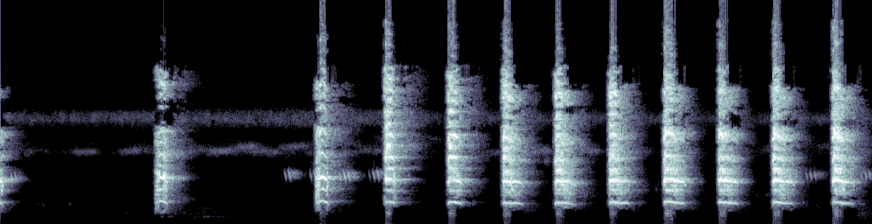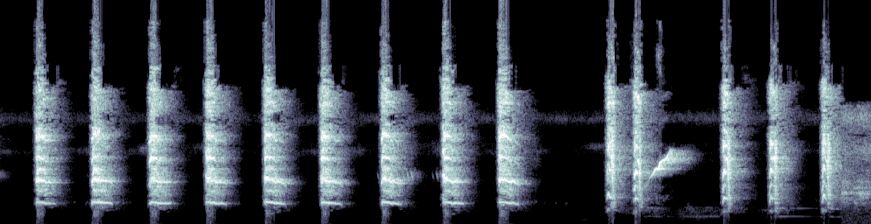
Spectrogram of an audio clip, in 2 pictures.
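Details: Long-tailed shrike lure recording, played to attract other shrikes: after a few scattered notes, a steady run of dry, harsh chack notes at a little over two per second, ending in a rougher flurry.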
